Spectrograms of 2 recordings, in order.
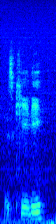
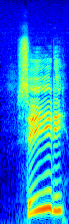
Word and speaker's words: CeeDee: Oh, so like CeeDee Lamb is Keedy? Keedy? Keedy Lamb. – CeeDee. You got to say it like that.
